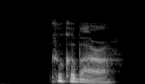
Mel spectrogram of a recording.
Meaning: Any of several species of kingfishers in the genus Dacelo
- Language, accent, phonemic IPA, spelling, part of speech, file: English, Australia, /ˈkʊkəˌbaɹə/, kookaburra, noun, En-au-kookaburra.ogg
